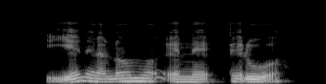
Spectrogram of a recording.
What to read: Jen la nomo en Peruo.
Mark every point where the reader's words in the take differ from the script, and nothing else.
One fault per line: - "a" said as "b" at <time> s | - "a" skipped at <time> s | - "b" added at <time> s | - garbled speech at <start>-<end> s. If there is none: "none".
none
